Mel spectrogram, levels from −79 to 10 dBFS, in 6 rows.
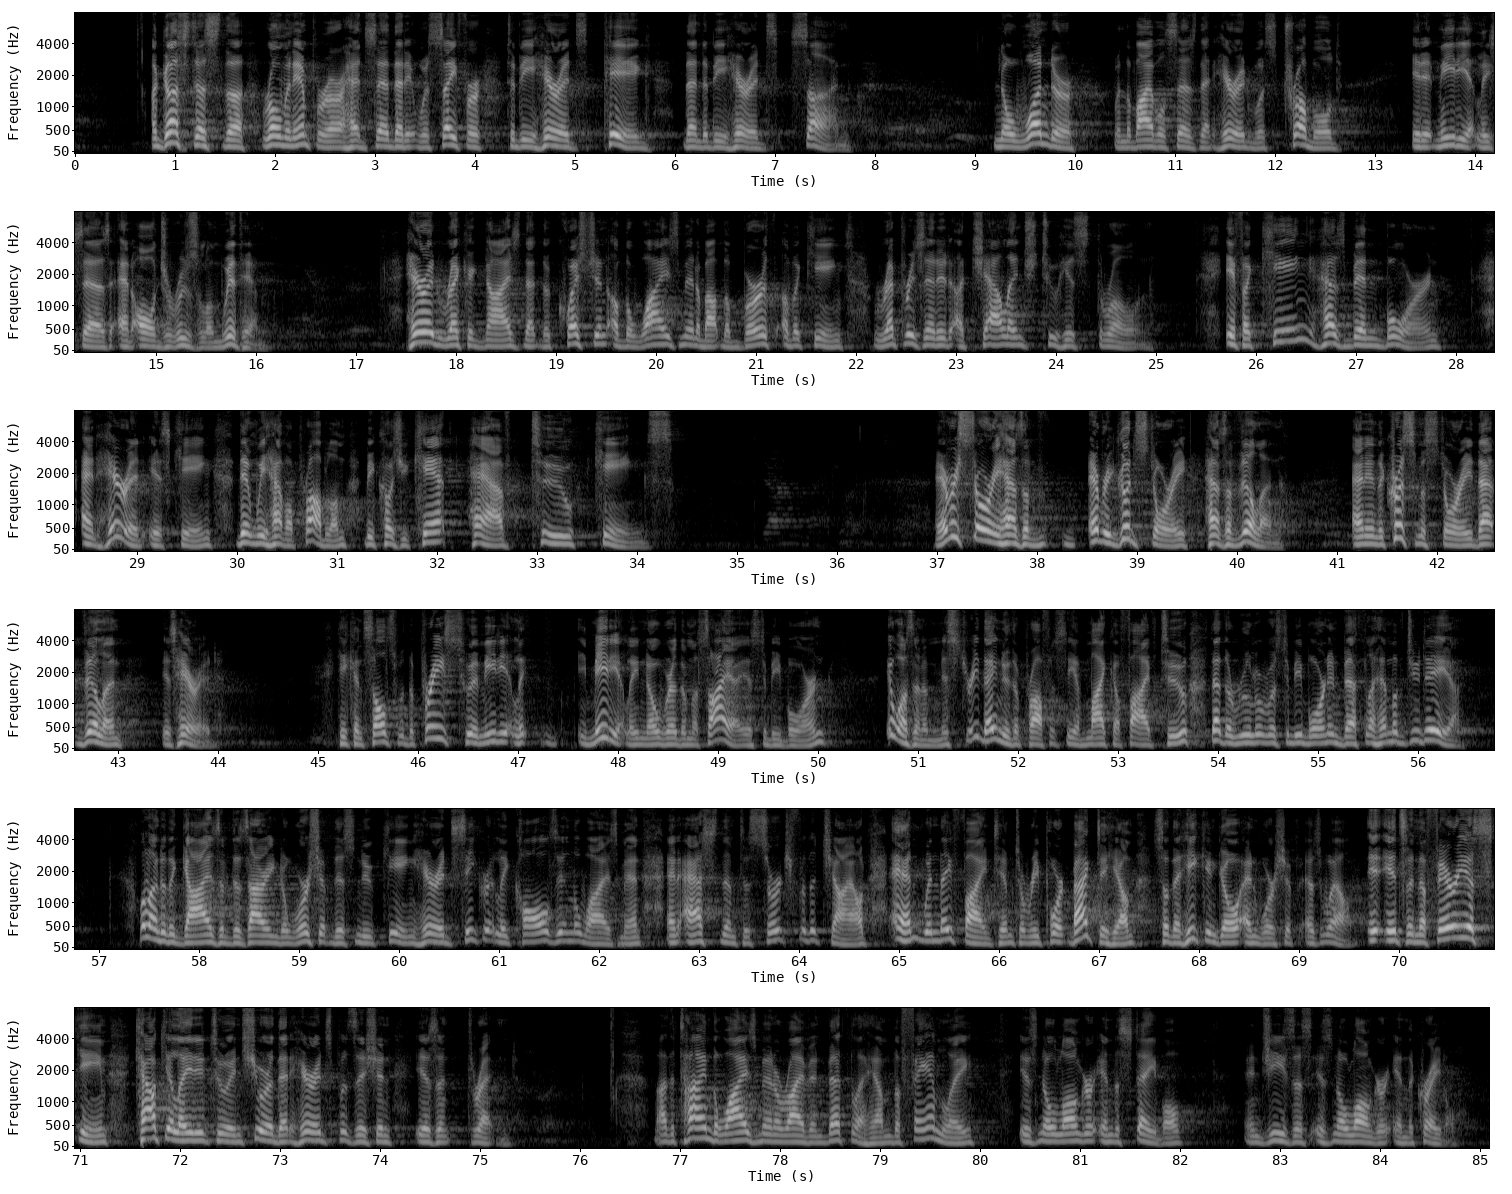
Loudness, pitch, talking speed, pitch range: -27 LUFS, 150 Hz, 155 wpm, 130-175 Hz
